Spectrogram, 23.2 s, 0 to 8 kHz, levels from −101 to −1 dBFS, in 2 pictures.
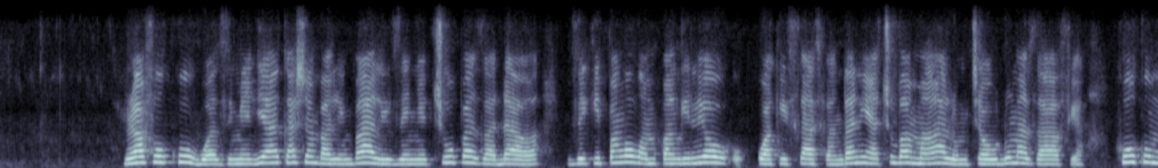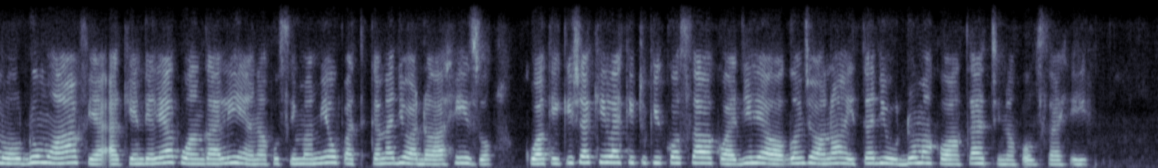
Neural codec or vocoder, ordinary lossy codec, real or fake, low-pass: codec, 16 kHz, 4.8 kbps, FACodec; Opus, 24 kbps; fake; 7.2 kHz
